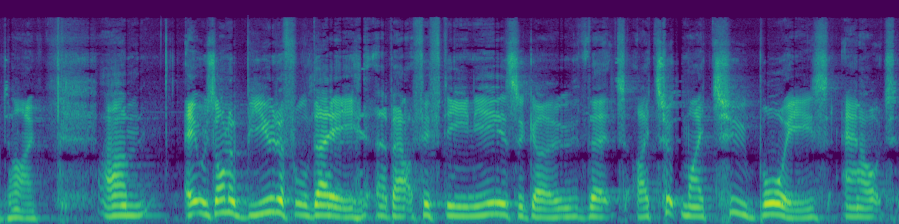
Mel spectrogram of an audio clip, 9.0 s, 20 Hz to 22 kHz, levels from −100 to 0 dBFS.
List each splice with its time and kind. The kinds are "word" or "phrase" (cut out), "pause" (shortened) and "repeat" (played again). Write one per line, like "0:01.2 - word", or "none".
0:00.9 - pause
